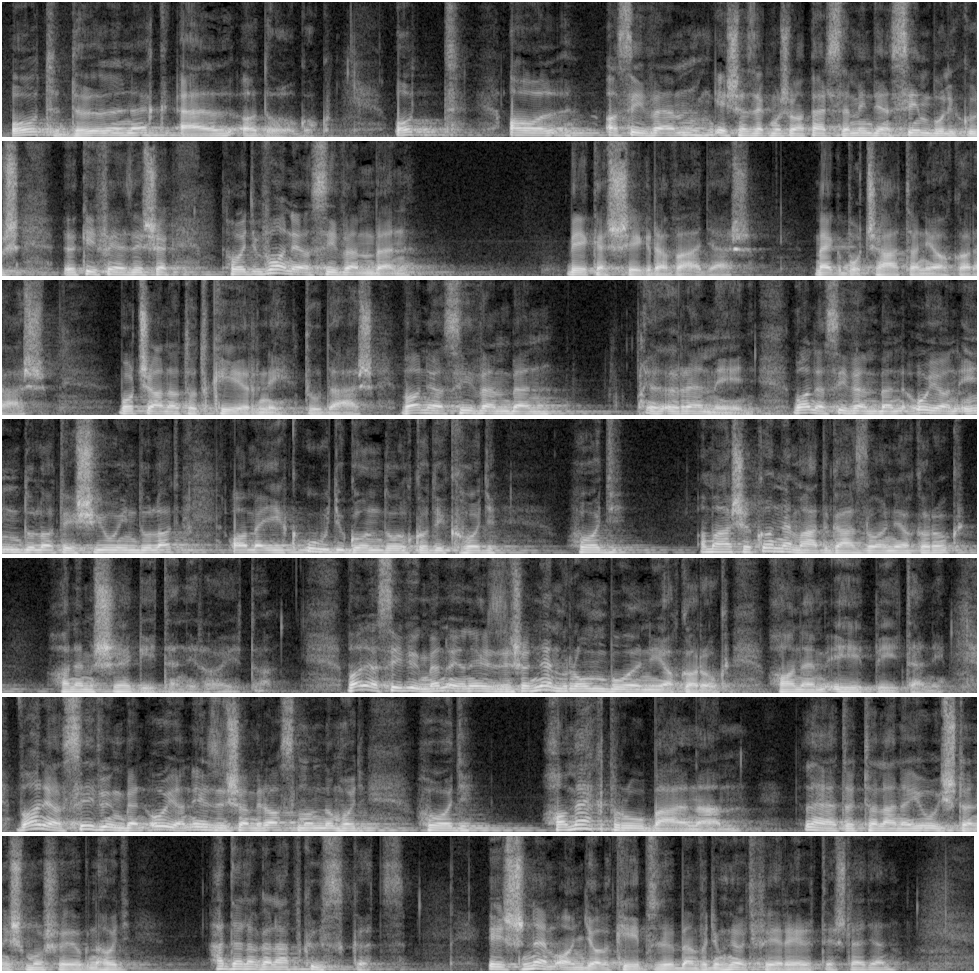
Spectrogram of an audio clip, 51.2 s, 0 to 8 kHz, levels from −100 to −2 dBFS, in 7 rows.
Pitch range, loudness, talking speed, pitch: 110-135 Hz, -20 LUFS, 115 wpm, 125 Hz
